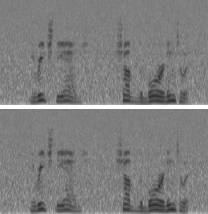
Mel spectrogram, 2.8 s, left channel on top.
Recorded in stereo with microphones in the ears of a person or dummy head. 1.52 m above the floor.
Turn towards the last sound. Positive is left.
turn(degrees=5)  # may be behind; listen again after turning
